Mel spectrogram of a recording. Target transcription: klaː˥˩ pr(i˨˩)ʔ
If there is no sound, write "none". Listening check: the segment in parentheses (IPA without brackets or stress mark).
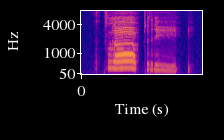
i˨˩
